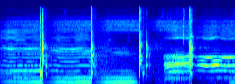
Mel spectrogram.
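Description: Wooden clapsticks struck together in a steady beat, about two strikes a second, accompanying singing.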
